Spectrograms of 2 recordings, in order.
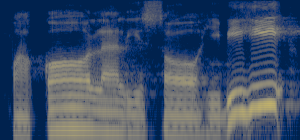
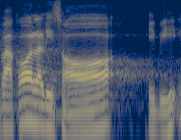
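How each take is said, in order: First: The phrase flows through without any break. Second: There is a break in the middle of the phrase. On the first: The speaker calls it right. "nyambung nih" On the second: The speaker calls it wrong. "Jangan faqala liso. Hibihi. Nggak boleh"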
